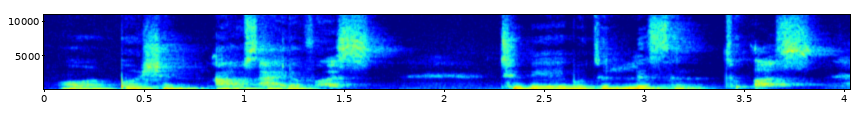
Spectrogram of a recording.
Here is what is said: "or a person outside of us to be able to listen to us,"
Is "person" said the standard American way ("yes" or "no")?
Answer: no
